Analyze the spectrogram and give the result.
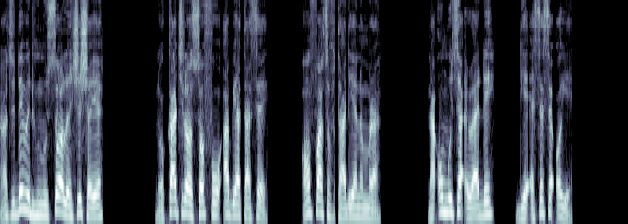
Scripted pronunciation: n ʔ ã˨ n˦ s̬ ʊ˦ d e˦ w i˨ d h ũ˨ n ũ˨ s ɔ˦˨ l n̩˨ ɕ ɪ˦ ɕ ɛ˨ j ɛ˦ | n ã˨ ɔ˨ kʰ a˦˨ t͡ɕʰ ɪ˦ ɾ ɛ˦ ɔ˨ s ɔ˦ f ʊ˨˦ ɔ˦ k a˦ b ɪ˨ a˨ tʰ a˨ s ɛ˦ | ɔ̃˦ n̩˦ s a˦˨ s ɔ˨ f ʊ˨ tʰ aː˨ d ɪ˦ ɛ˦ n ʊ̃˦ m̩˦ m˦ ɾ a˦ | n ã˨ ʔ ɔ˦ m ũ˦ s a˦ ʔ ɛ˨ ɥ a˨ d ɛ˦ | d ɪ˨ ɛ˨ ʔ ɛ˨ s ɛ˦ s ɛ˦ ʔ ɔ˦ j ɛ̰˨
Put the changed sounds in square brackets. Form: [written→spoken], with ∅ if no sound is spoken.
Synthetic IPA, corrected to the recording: n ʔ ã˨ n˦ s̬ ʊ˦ d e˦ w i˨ d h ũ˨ n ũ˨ s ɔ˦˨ l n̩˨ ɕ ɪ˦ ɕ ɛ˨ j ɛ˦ | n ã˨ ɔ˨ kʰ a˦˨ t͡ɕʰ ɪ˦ ɾ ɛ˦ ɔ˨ s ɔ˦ f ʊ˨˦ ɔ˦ [k→ʔ] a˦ b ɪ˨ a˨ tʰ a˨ s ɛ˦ | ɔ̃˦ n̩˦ [s→f] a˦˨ s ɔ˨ f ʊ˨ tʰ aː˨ d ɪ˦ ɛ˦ n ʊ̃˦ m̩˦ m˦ ɾ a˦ | n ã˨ ʔ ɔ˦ m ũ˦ s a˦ ʔ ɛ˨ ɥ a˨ d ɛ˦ | d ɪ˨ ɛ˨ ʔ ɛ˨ s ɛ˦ s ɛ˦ ʔ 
